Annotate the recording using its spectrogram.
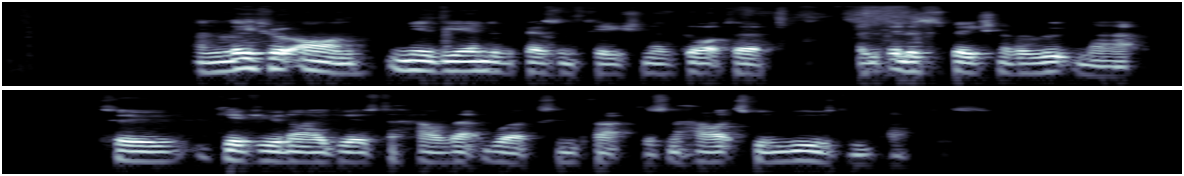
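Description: An older man speaks calmly into a microphone over an online call.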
